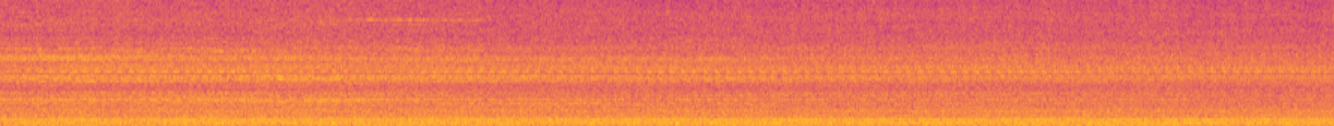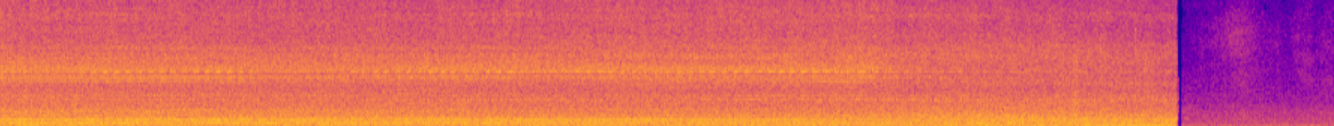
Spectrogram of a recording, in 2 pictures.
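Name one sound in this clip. An electric locomotive hums with a steady whine as it passes.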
